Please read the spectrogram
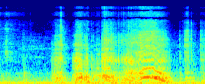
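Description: Unboxing handling noise: a scraping, zip-like pull that starts about half a second in and lasts just over a second, with squeaky gliding pitches near its loudest point.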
